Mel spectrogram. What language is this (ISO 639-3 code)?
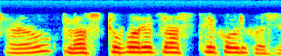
ori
